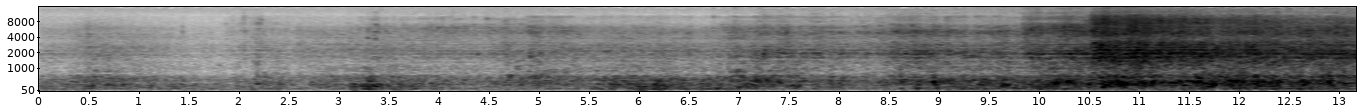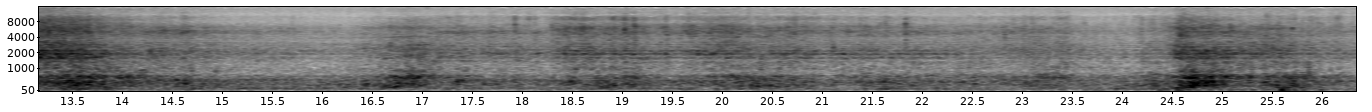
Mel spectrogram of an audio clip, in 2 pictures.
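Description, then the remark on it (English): Continuous ocean surf rolls and washes, with waves swelling and breaking in loose surges, louder around the middle, over a steady windy rush. No voices. “The ocean never disappears.”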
